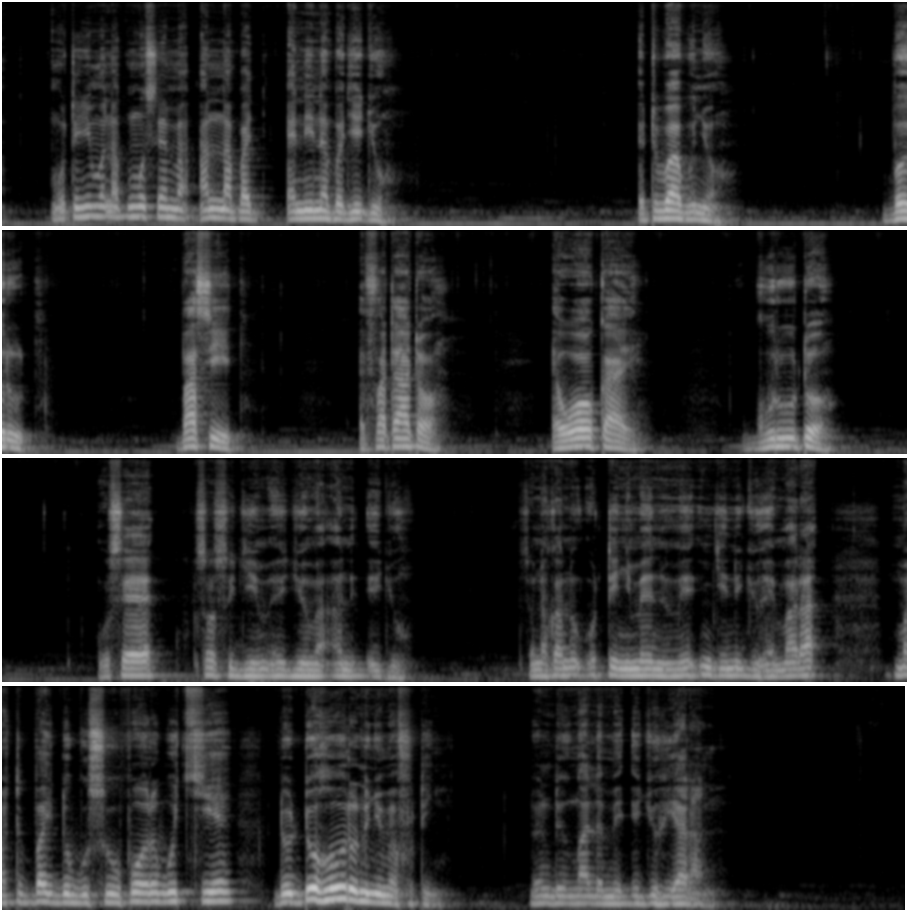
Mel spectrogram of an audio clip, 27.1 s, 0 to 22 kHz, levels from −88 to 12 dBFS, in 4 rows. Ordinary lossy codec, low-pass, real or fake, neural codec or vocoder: none; none; real; none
